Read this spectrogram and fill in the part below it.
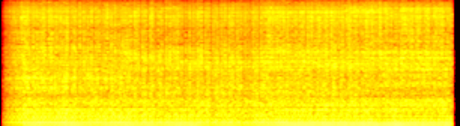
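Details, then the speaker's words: Idling engine with a steady low drone and a buzzing rattle and hiss from the exhaust: the clamp at a pipe joint loosened over time, so the joint leaks exhaust gas and the parts rattle. "Со временем зажим ослаб, и соединение потеряло герметичность. В результате в этом месте начала происходить утечка выхлопных газов, из-за чего детали стали дребезжа"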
